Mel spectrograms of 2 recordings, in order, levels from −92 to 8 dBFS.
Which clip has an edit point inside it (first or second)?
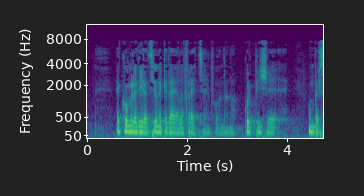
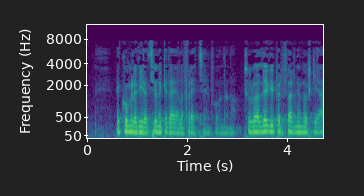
second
